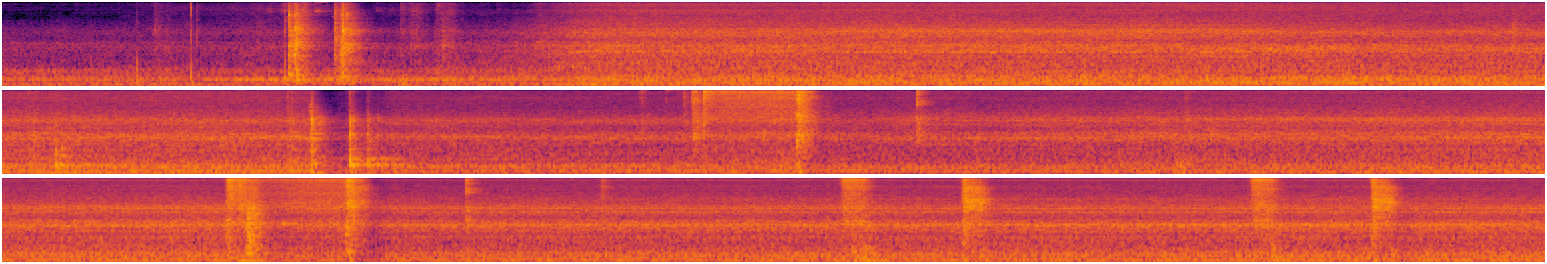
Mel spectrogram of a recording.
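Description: NOVA push-button warm-air hand dryer: a couple of clicks about two seconds in, then the blower starts and runs with a steady hum and whine. Short sharp knocks come at intervals over it.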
